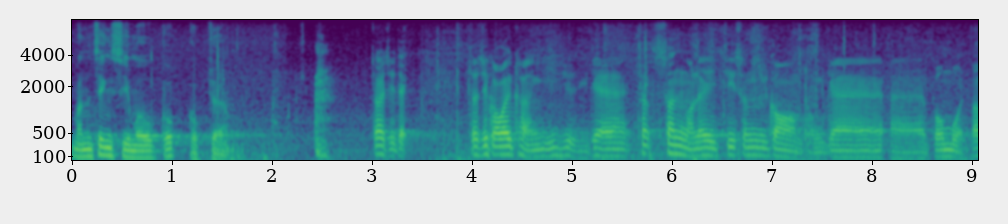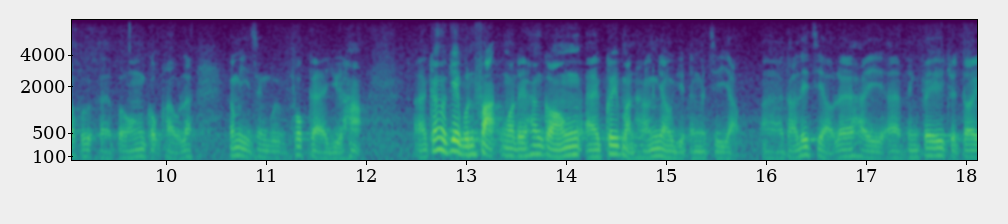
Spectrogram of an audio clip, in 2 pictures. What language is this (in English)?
Cantonese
